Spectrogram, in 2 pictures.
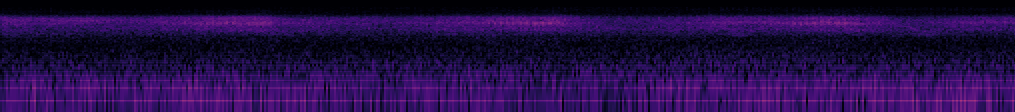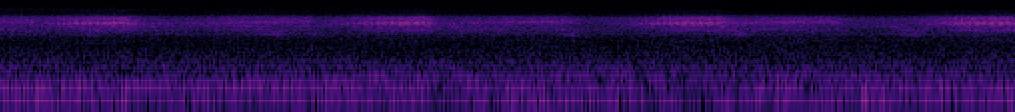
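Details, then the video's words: A hot Saturday at Table Rock Lake, southern Missouri, with cicadas singing from the shore: a shrill hissing buzz that rises and falls in regular surges roughly every one and a half seconds, with distant boat motors humming low. "Boating Lake Sounds and Cicadas"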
